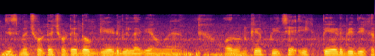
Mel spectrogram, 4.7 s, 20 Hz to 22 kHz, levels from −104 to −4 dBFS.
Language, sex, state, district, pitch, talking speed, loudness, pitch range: Hindi, male, Uttar Pradesh, Ghazipur, 120 Hz, 215 wpm, -17 LUFS, 115-125 Hz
